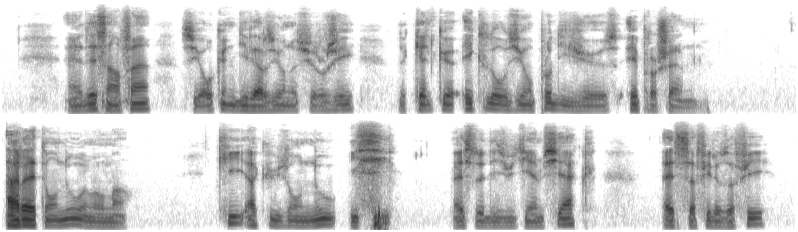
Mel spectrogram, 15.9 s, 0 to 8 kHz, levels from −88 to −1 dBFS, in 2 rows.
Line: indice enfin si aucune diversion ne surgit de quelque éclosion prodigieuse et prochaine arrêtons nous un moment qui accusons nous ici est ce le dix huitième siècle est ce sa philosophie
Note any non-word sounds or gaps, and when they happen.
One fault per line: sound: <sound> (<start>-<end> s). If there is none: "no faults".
no faults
